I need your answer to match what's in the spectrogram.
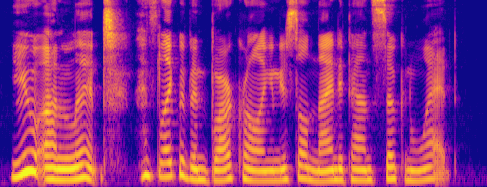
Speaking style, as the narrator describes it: he slurred

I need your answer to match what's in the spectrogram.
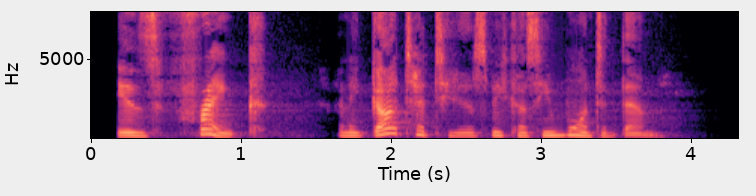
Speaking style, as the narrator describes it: says icily

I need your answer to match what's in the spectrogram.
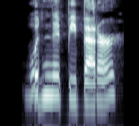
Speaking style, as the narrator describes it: Miss Device said coldly from behind them

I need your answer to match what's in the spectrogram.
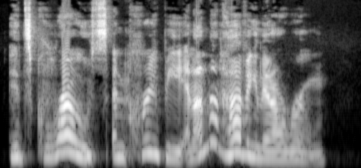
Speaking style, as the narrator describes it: Styles grumbled

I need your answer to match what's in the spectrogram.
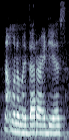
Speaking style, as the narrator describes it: muttered

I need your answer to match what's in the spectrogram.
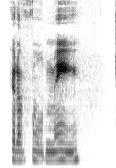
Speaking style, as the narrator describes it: Jared grumbled, around yet another cookie

